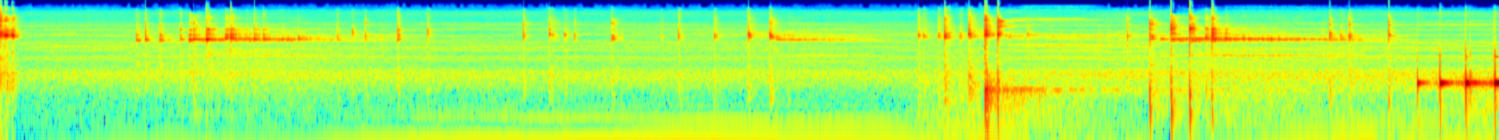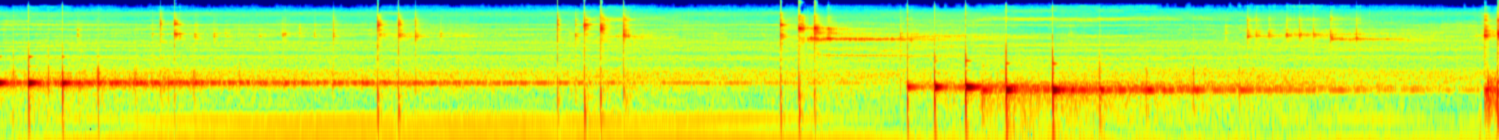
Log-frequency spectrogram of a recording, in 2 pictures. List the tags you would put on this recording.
Music > Multiple instruments
atonal
soundscape
soil
ambient

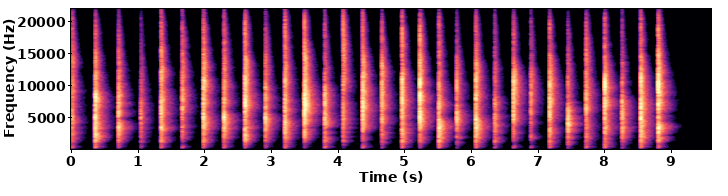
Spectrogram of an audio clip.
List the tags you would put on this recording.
Sound effects > Human sounds and actions
Solo-crowd
solo
Rode
Applause
Applauding
AV2
indoor
NT5
FR-AV2
person
Applaud
clapping
XY
individual
clap
Tascam

